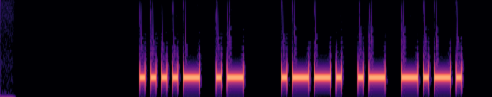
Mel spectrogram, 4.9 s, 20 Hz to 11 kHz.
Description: Morse code, heard as a keyed tone, about 21 wpm, 700 Hz. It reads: 4A PAC
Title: Field Day Exchanges Encore - 22wpm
